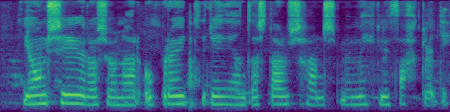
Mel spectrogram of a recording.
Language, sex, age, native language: Icelandic, female, 13, Icelandic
